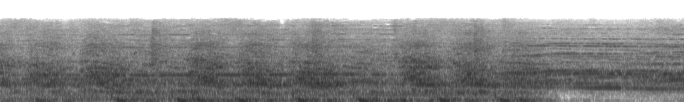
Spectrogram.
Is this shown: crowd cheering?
yes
